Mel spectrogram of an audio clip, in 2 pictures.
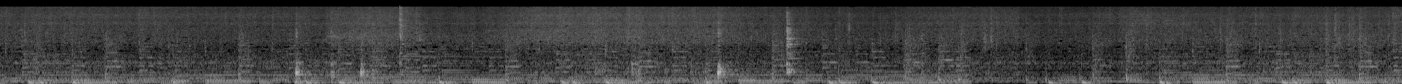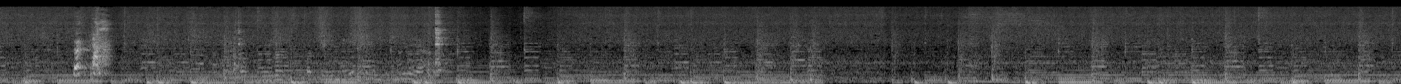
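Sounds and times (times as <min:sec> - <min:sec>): coconut sizzling in a wok: 0:00.0 - 0:28.0
utensils clattering: 0:02.3 - 0:04.4, 0:05.4 - 0:09.7, 0:14.5 - 0:18.6.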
